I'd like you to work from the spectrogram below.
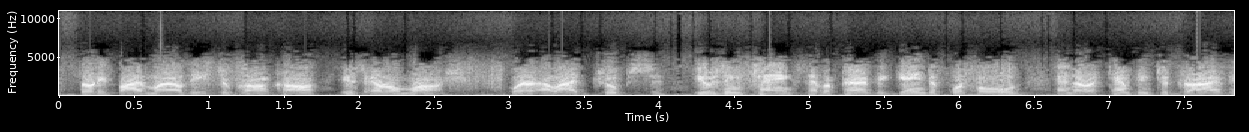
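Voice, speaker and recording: An American man giving a grave, formal 1940s war news broadcast with measured delivery on an old radio recording. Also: mid-range voice, husky, dull audio. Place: radio studio.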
